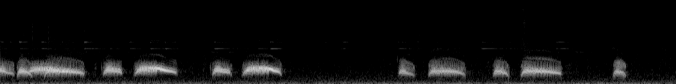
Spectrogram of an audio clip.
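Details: Zebra dove known for a loud bell-like tone and good cooing, giving bursts of short and drawn-out coos, then a pause of about a second before another run of rolling notes.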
